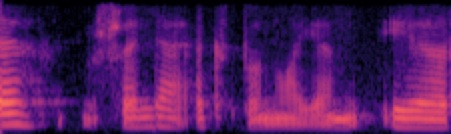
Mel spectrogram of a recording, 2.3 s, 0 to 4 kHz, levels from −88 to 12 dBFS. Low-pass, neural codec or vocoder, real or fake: 3.6 kHz; vocoder, 44.1 kHz, 128 mel bands every 256 samples, BigVGAN v2; fake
